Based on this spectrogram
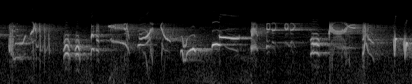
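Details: Chestnut-capped thrush (Zoothera interpres), a national champion singer, pours out a crowded mix of whistles, up-and-down slurred notes and harsh chattering elements in a quick, nonstop phrase.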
